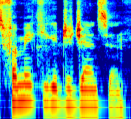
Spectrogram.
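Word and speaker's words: Famke Janssen: Fucking, how do you say Famke? – I believe it's Femke. – It's Famke Jensen.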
